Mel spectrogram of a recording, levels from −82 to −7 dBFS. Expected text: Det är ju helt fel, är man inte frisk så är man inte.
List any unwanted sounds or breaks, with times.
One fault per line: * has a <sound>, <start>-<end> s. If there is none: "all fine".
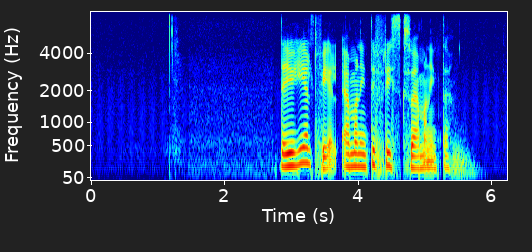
all fine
